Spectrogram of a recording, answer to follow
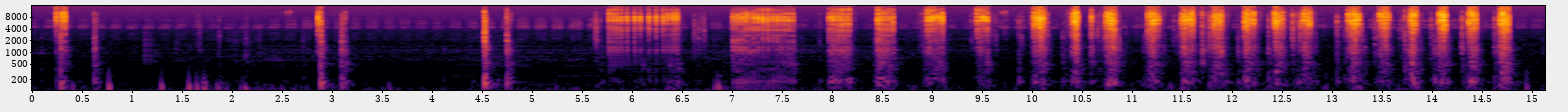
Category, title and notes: Sound effects > Vehicles
Ford 115 T350 - Radios knob
Van, France, Vehicle, 2025, SM57, Mono, T350, August, FR-AV2, Ford-Transit, Tascam, Single-mic-mono, 2003-model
